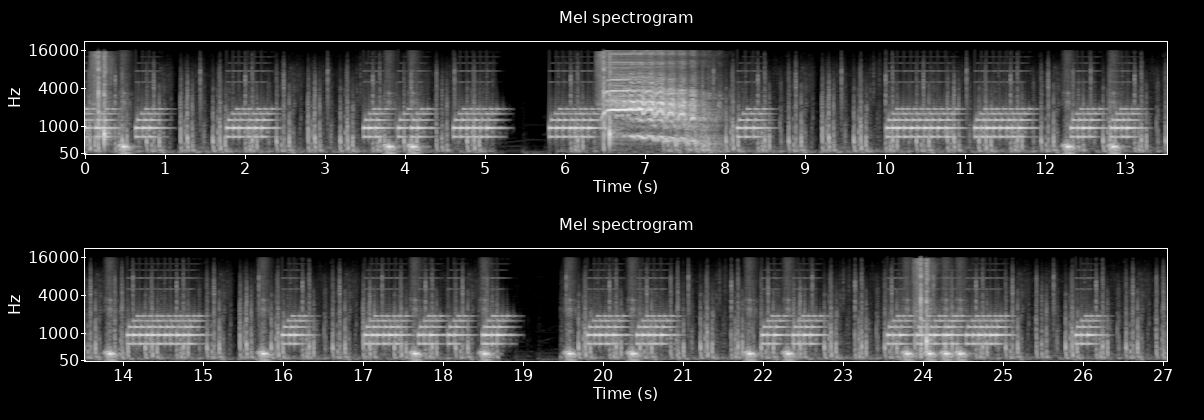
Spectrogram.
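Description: Hooves clop in a quick, steady gallop.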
